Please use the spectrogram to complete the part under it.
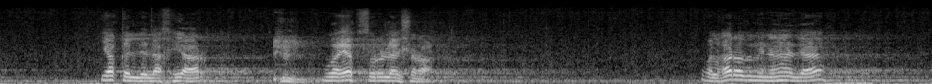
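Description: An elderly man speaks slowly into a microphone.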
